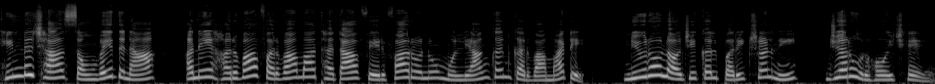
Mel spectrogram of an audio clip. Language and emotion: Gujarati, neutral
